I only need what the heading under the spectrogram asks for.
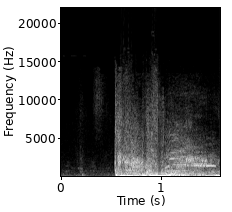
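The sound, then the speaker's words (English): After a brief near-silence, a single heavy gunshot from a large handgun cracks out loud, hitting a man in the arm, followed by a booming, rumbling tail that lingers to the end. “Gets him in the arm. And he runs with that off. Hand cannon.”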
